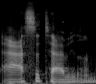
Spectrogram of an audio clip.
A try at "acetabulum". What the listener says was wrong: Yeah, it sounds a little like Emphasis on the ass, but like it's acetabulum, right?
